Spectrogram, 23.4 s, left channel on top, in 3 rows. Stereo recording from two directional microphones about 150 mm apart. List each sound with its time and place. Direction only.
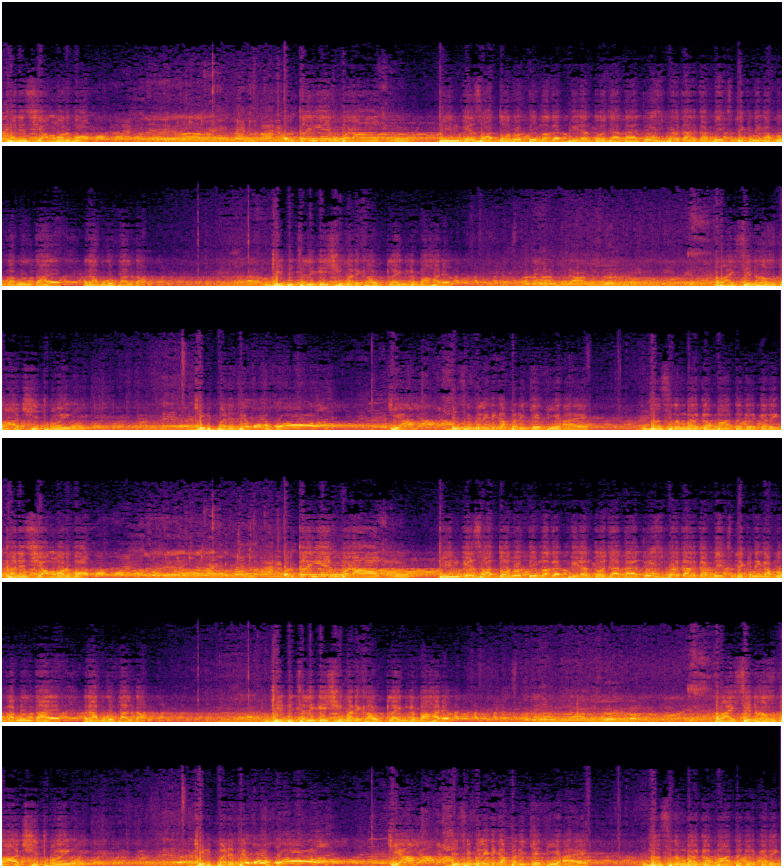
0.1 s a man's voice: 10° right (ahead or behind)
10.5 s a man's voice: 5° right (ahead or behind)
17.5 s a man's voice: 10° right (ahead or behind)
